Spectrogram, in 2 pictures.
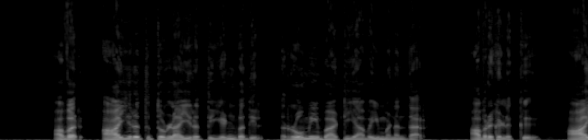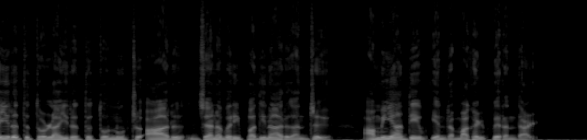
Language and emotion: Tamil, neutral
